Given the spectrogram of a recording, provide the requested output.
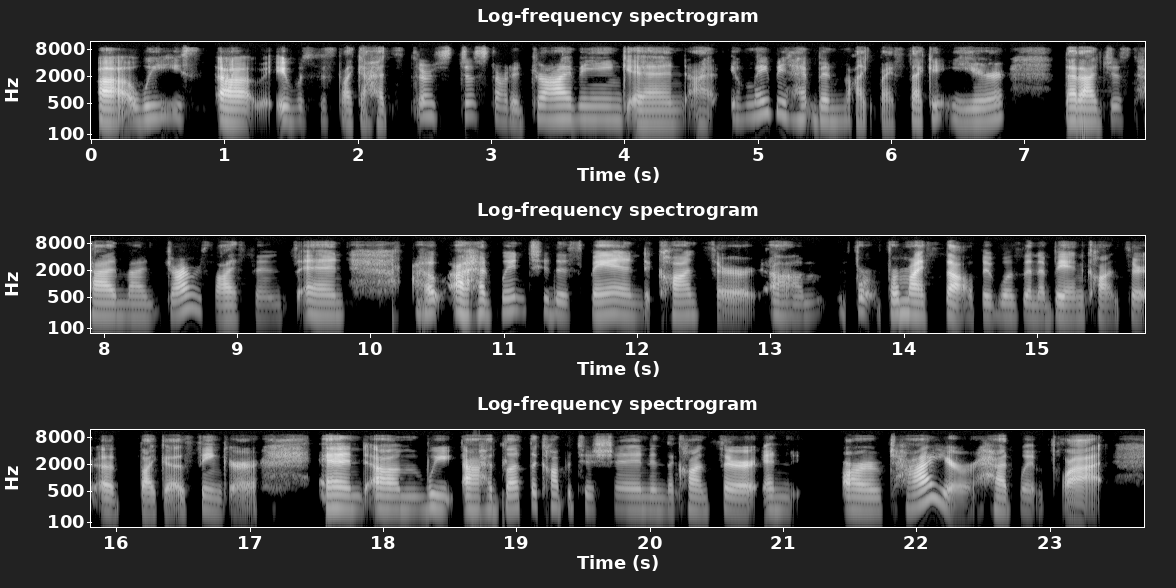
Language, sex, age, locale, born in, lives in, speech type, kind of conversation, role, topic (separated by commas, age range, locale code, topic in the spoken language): English, female, 35-39, en-US, United States, United States, conversation, unstructured, none, What’s a kindness from a stranger you’ll never forget, and how did it shape you?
